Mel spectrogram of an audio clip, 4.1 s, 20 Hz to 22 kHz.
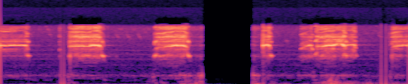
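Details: Three osprey chicks on a Loch Arkaig nest, early morning 16 July 2020, calling out as the male brings the first fish since noon the day before; four long, shrill squeals spaced roughly a second apart.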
